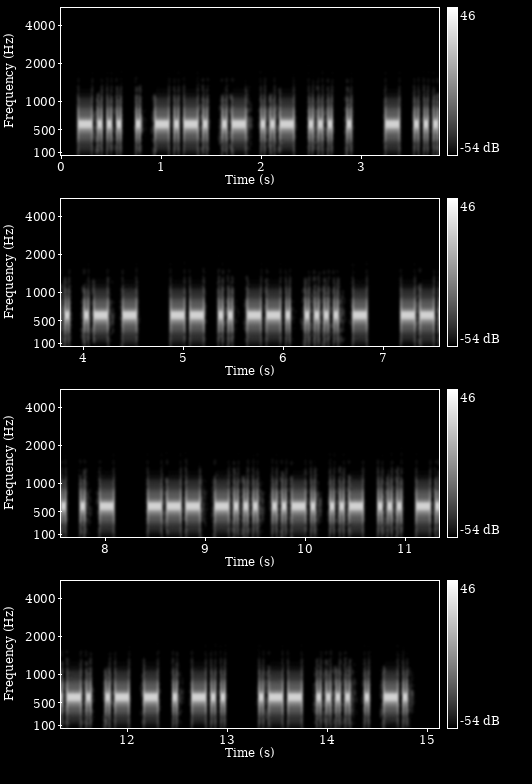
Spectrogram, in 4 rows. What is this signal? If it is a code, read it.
Morse code, heard as a keyed tone, about 25 wpm, 600 Hz. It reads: BECAUSE THAT MIGHT GET OBFUSCATED WHEN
